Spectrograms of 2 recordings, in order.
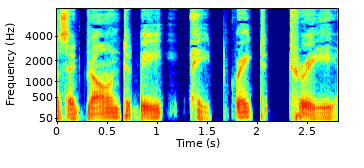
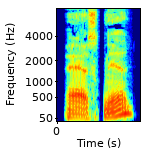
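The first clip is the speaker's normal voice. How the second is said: ordinary delivery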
